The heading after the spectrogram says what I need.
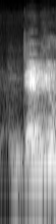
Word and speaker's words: debut: उसने डेब्यू किया है, लेकिन लिखते हैं क्या, जब उसको लिखने के लिए हम देखेंगे तो DEBUT, DEBUT लिखते हैं, लेकिन उसको पढ़ते क्या है, डेब्यू, तो इसमें T साइलेंट होता है।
